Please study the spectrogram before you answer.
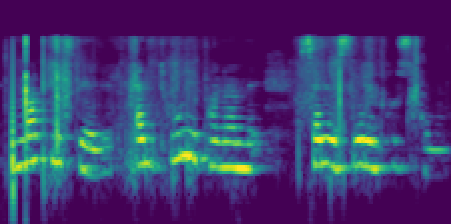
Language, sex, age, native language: Icelandic, female, 12, Icelandic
